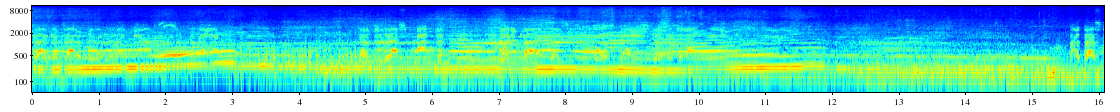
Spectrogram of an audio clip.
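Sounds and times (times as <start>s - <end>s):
race car engines: 0.0s - 16.0s.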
